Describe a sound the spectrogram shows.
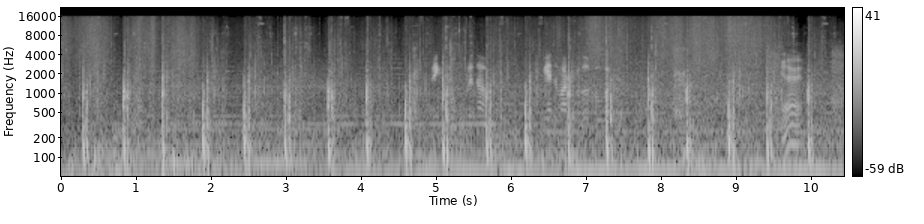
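Footsteps crunch steadily on dry dirt.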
